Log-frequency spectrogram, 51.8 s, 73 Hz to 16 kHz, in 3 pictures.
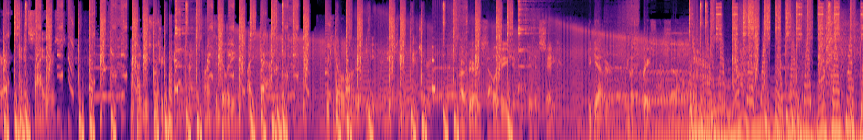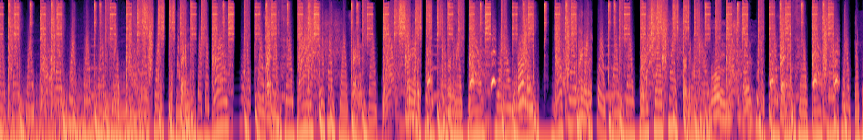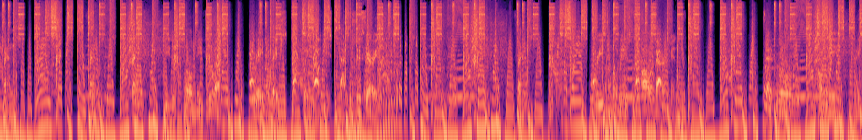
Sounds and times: Dubstep: 0:00.0 - 0:51.7.

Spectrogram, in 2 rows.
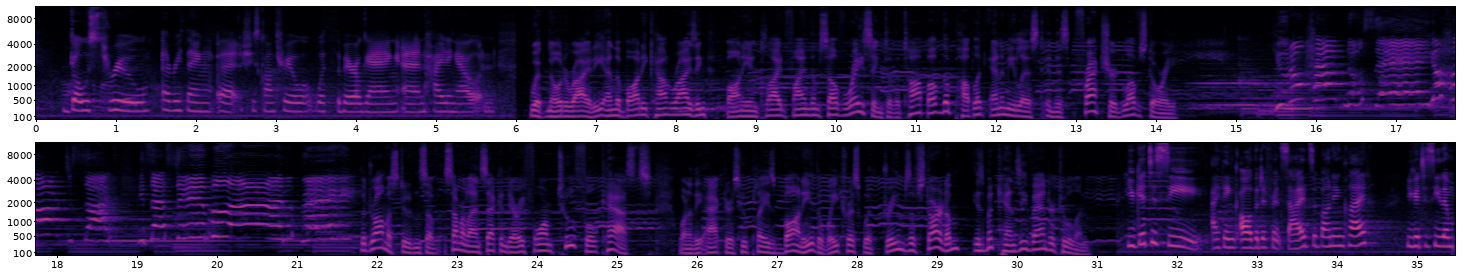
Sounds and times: Female speech, woman speaking: 0:00.4 - 0:05.8, 0:31.4 - 0:35.4.

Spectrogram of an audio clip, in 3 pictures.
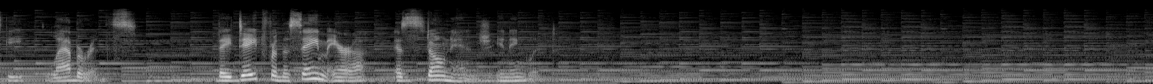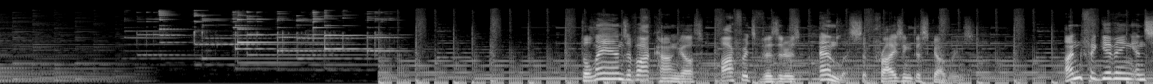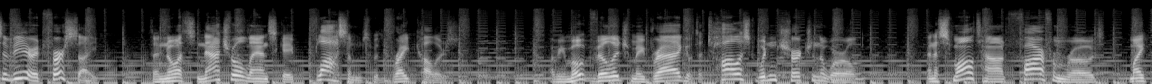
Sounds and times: Speech: 0:00.0 - 0:01.4, 0:02.2 - 0:05.6, 0:17.4 - 0:21.3, 0:22.2 - 0:24.0, 0:24.6 - 0:27.6, 0:28.6 - 0:31.7, 0:32.4 - 0:34.5
Harpsichord: 0:00.2 - 0:34.5.

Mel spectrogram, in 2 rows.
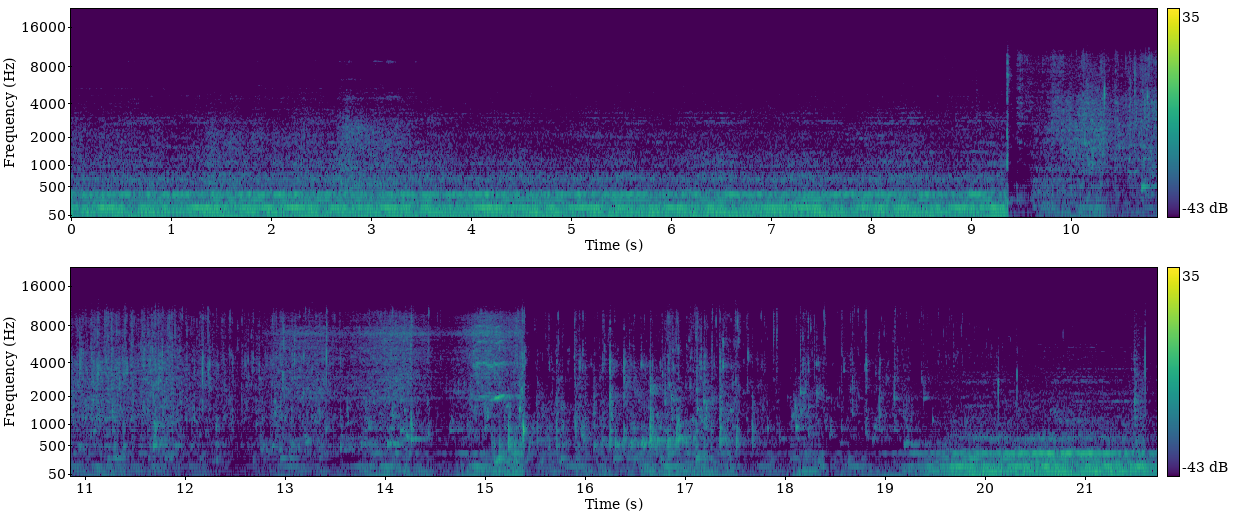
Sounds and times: Toilet flush: 0:09.4 - 0:20.1.

